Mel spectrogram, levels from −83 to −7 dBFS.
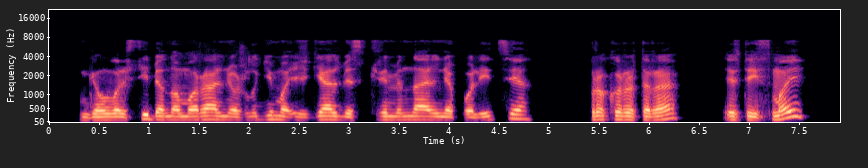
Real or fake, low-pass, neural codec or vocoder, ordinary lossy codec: fake; 7.2 kHz; autoencoder, 48 kHz, 128 numbers a frame, DAC-VAE, trained on Japanese speech; MP3, 48 kbps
